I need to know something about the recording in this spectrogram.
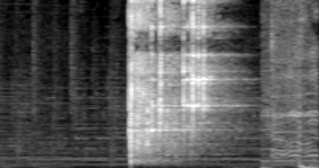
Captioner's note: smashing sound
